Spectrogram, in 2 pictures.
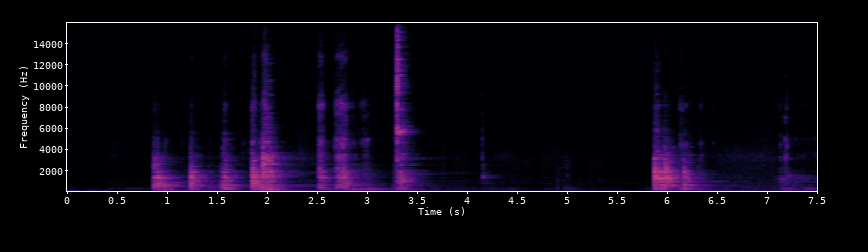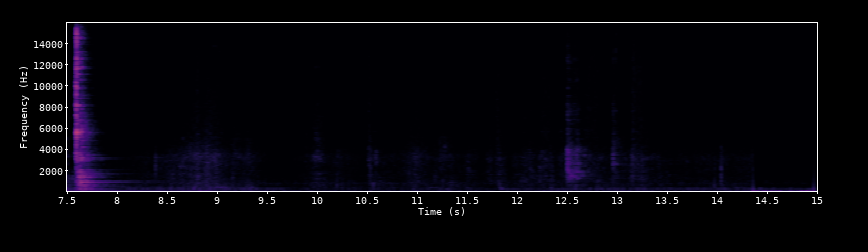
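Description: Steel welding-table clamps being set into the holes of a steel welding table and tightened onto a square steel tube frame. A quick run of sharp metallic clanks and clicks comes about a second in, two more knocks follow about halfway through, then quieter handling.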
